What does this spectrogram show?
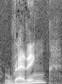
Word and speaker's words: Reading: west of here it's spelt reading but it's pronounced reading because pennsylvania there were two people running for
